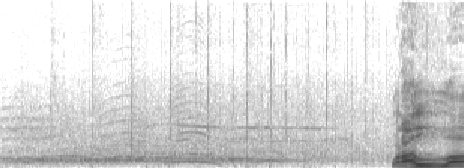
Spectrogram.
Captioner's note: cheers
